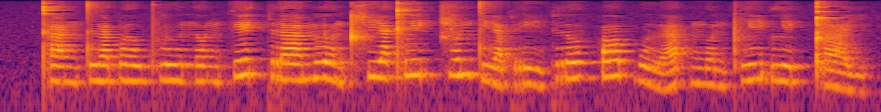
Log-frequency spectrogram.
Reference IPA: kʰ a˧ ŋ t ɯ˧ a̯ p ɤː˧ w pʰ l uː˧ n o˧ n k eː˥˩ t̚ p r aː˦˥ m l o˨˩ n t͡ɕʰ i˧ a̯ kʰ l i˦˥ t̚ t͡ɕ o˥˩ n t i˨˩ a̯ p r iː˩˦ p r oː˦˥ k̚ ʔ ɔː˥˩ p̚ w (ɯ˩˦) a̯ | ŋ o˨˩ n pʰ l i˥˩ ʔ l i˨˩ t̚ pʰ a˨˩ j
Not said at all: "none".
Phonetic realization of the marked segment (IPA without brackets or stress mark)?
ɯ˩˦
